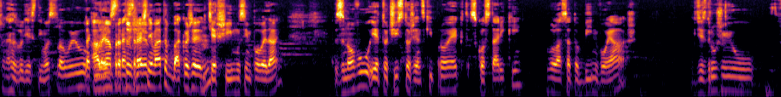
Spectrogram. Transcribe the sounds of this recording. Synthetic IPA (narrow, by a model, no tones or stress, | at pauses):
t͡ʃɔnaːzluɟɪast̪iːmɔslɔʋujuːallɛaɾɾast̪ɾaʃɲɛmat̪ɔakɔʒɛcɛʃiːmusiːmpɔʋɛd̪ac | znɔʋujɛt̪ɔt͡ʃist̪ɔʒɛnskiːpɾɔjɛkt̪skɔst̪a̰ɾiki | ʋɔlaːsat̪ɔbiːnʋɔja̰ːʃ | ɡɟɛzd̪ɾuʒujuː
